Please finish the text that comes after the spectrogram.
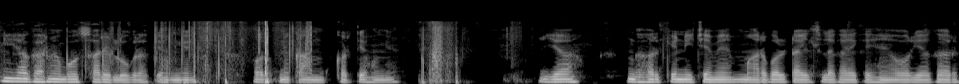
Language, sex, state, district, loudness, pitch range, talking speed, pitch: Hindi, male, Chhattisgarh, Kabirdham, -23 LUFS, 105-115 Hz, 160 wpm, 110 Hz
